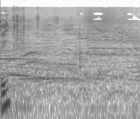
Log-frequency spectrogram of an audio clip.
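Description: A faint, drawn-out animal call in the background, falling slightly in pitch and lasting about a second, over low outdoor ambience.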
